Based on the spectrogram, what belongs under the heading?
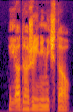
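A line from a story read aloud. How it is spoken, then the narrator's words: Muttered, hoarse with emotion. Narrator (Russian): пробормотал Флинт хриплым от волнения голосом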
